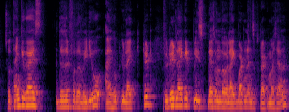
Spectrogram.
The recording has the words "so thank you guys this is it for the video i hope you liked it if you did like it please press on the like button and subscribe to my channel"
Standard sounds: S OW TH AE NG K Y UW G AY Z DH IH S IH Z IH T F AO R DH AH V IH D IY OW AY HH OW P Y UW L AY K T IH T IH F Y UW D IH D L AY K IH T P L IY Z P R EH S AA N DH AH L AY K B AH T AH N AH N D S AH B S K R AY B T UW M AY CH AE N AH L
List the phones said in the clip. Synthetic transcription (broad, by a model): S OW T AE NG K Y UW G AY Z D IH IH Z IH T F AO R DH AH V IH D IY OW AY HH OW P Y UW L AY K T IH T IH F Y UW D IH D L AY K IH T P L IY Z P L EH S AA N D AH L AY K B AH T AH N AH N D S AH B S K R AY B T UW M AY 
